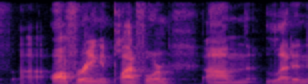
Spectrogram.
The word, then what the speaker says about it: Ledn: And so in today's video, I'm going to break down the Ledn offering and platform. Ledn is spelled L-E-D-N, so it's sort of the Lend version of HODL.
